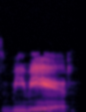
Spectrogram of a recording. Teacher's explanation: It's vivir. Stress is on the last syllable, vivir.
